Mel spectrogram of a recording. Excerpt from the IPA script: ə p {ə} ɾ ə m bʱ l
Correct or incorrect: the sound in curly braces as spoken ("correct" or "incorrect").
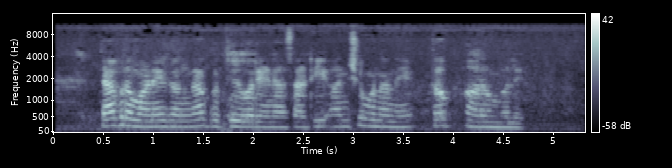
incorrect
